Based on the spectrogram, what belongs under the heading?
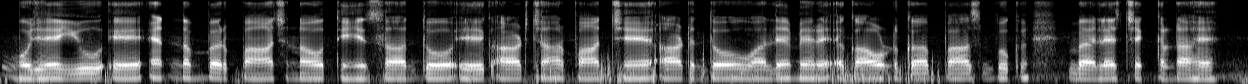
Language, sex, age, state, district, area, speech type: Urdu, male, 30-45, Uttar Pradesh, Lucknow, rural, read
